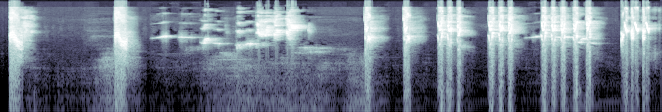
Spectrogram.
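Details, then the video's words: A caged long-tailed shrike for sale in Bondowoso, Indonesia, alternates harsh rasping bursts with softer warbled and whistled passages, then a quick series of sharp clipped notes. "Suara merdu burung cendet"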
